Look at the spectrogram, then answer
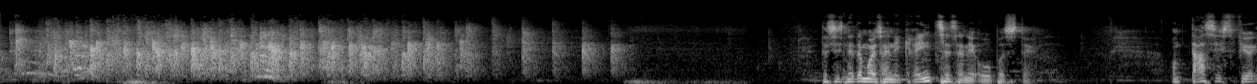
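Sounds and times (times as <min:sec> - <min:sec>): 
audience applause: 0:00.0 - 0:06.3
speech: 0:08.2 - 0:10.6, 0:11.7 - 0:12.5.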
